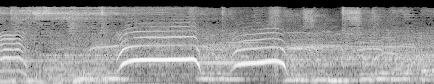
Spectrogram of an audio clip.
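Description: Live K-pop concert music with singing, overlaid by a fan close to the microphone screaming two long, high shrieks around the middle. The shrieks are the loudest thing heard.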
